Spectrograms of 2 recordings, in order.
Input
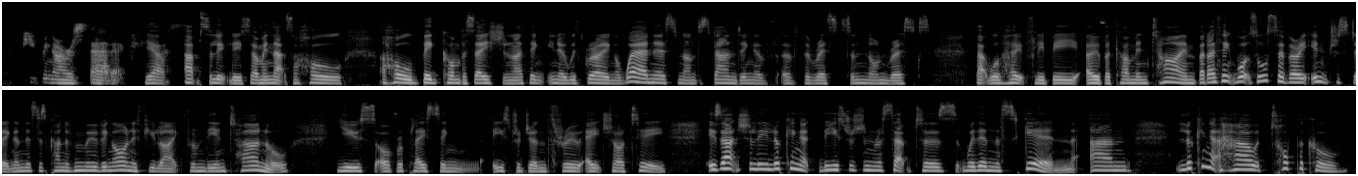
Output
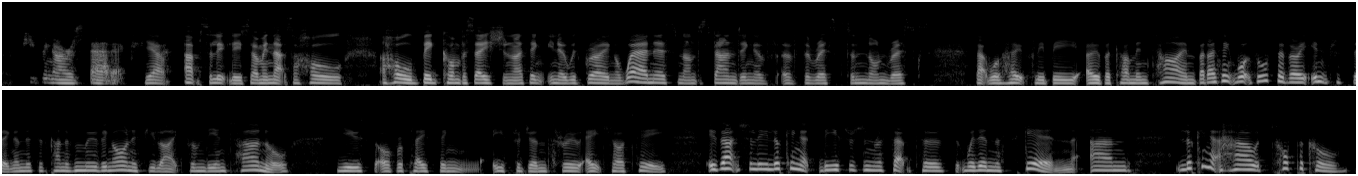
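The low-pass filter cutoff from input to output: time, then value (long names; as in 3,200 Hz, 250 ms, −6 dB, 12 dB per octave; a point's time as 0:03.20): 0:01.12 1,800 Hz
0:02.23 3,600 Hz
0:05.49 3,600 Hz
0:05.84 1,400 Hz
0:06.80 3,100 Hz
0:08.79 3,100 Hz
0:10.14 1,200 Hz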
